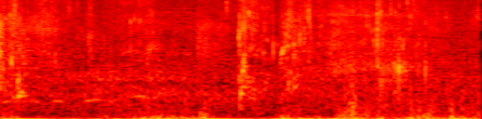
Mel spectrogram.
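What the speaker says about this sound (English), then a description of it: "We've been fighting the wind today." Wind buffeting a boat on a lake while trout fishing, a loud rumbling gusty roar with bursts of water splashing against the hull throughout.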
